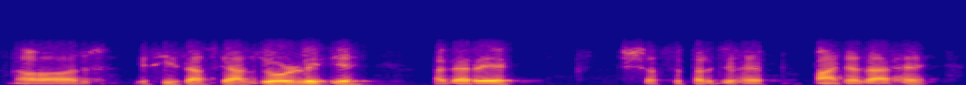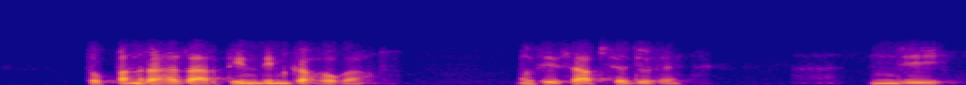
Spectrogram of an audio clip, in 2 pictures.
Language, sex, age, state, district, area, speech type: Urdu, male, 30-45, Bihar, Purnia, rural, conversation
